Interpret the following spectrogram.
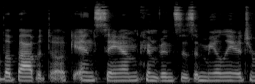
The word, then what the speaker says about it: Babadook: movie the babadook and I know I've heard a lot of people pronounce that name a lot of different ways but since that's how the characters in the movie pronounce it I'm going to be calling it the babadook sorry if that displeases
